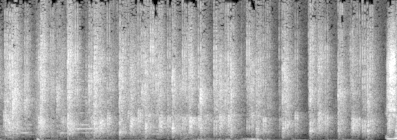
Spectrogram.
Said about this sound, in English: faites du bruit, un maximum d'applaudissements pour Julien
